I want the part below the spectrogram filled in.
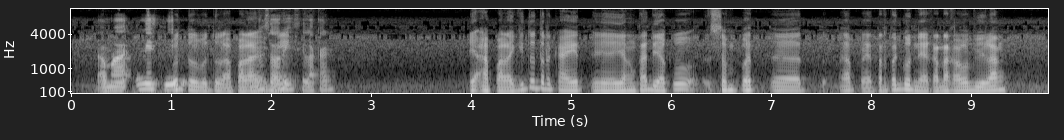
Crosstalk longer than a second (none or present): none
